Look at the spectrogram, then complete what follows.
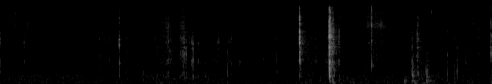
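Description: A small cardboard nail-polish box handled and opened by hand: light rustling and scraping, with a few sharp clicks about three seconds in.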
